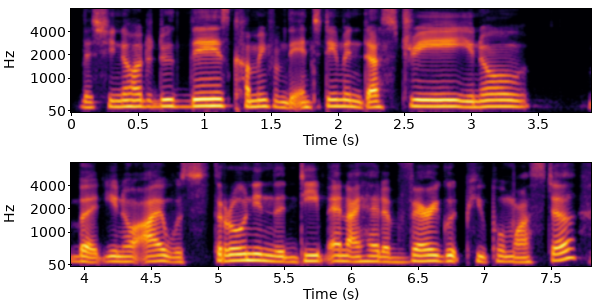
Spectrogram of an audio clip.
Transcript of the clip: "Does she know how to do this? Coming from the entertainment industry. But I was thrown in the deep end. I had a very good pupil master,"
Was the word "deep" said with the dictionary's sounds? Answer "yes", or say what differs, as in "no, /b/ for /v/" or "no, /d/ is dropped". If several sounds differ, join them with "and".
yes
